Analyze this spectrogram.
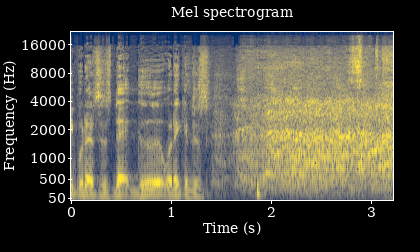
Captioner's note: laughter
